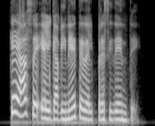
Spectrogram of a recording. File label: Spanish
